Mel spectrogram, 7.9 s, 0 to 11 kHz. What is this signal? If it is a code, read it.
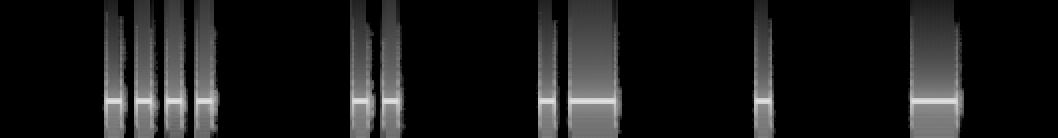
Morse code, heard as a keyed tone, about 10 wpm, spaced as for 6 wpm, 800 Hz. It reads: HIAET
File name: LEZIONI / 2 UHDN / 2 UH ws 10wpm 2029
